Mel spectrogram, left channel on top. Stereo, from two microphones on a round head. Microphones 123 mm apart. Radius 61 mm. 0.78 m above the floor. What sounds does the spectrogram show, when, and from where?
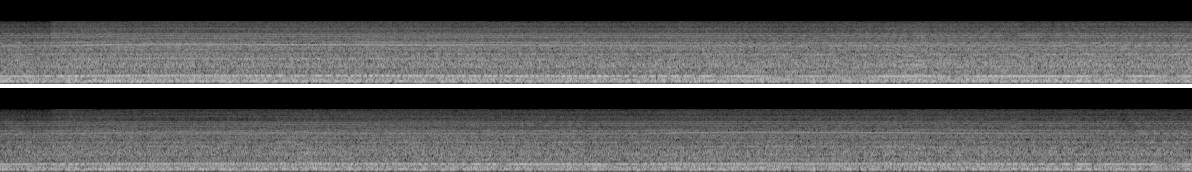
Only background noise.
